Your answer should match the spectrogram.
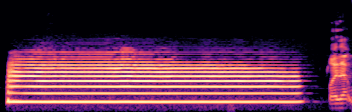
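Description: French horn holding one long, steady written A (sounding concert D), fingered with the thumb and first and second valves; it starts cleanly and stops just before four seconds.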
